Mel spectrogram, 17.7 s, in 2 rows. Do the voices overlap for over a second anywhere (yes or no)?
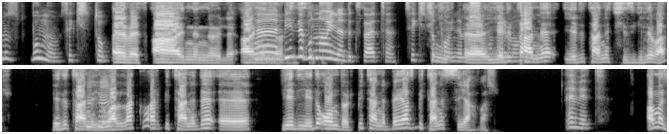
yes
